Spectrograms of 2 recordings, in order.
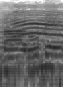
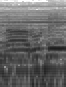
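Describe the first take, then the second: No difference in how they are said.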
